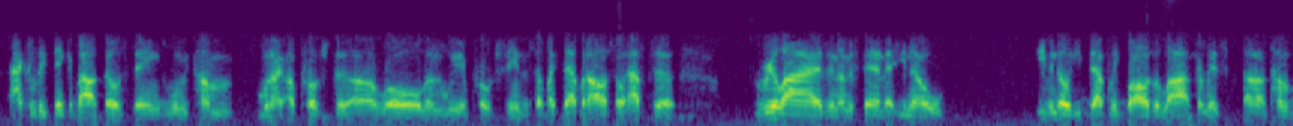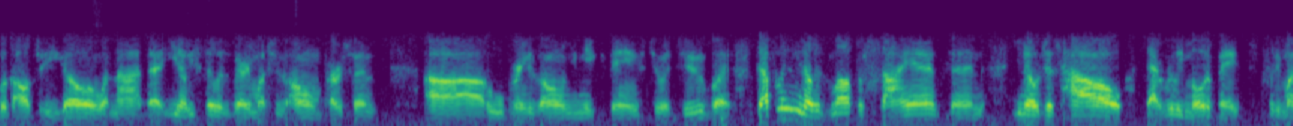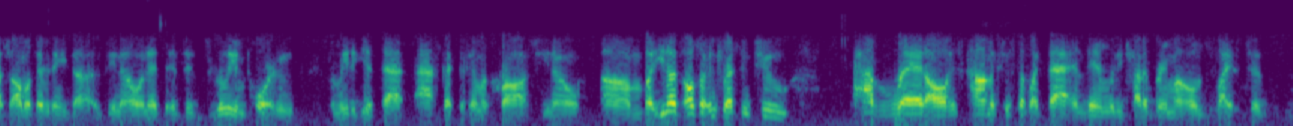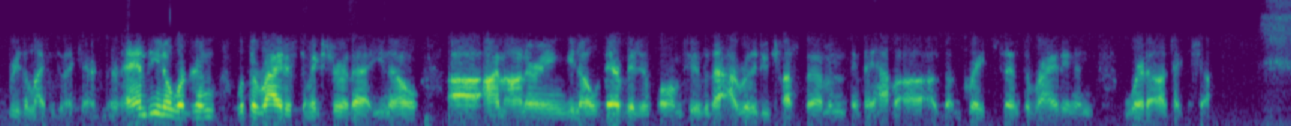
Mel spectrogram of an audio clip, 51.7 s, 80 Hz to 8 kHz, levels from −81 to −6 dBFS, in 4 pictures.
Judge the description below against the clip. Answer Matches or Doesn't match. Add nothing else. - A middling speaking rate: Doesn't match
